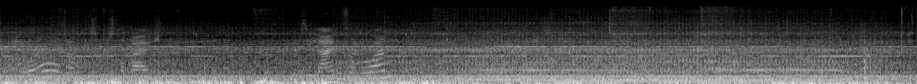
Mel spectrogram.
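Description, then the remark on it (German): A small dinghy outboard motor, running again after failing to start, drones steadily throughout with a rough low rumble and a constant tone, while faint voices come and go in the background. “Und jetzt stellt das Dingy-Team fest, dass der Motor nicht mehr angeht. Ah, jetzt geht er wieder.”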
